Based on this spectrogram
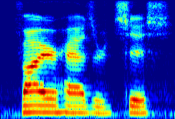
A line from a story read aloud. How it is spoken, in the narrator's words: the man grunted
